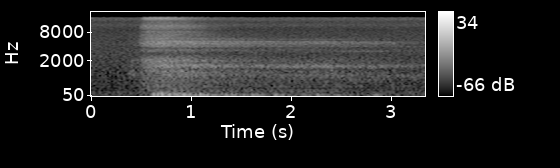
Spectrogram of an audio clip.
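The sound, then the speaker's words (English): Slow, full, deep breaths taken during a guided breathing exercise: one long, airy rush of breath that begins sharply, then gradually fades to a soft, steady hiss. “I invite you to take some nice, full, deep breaths.”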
